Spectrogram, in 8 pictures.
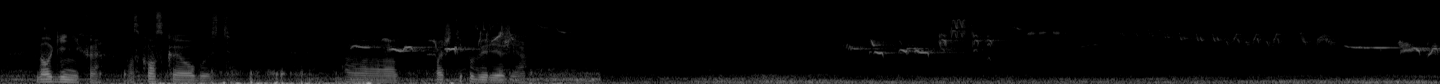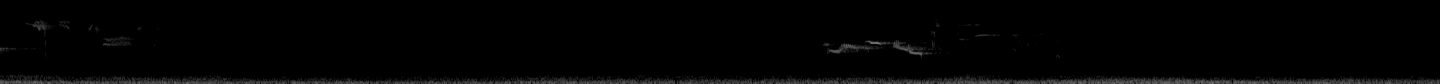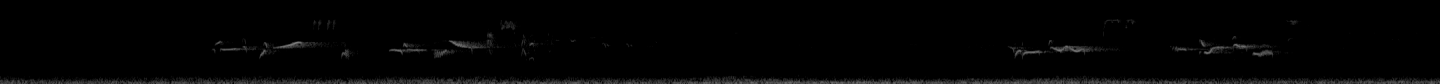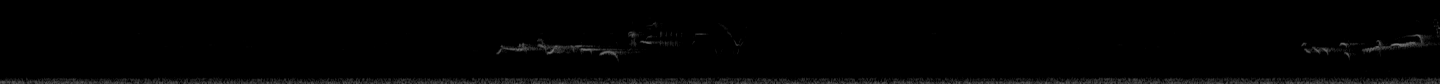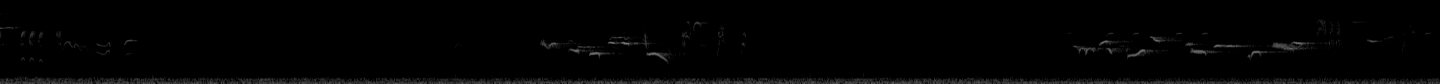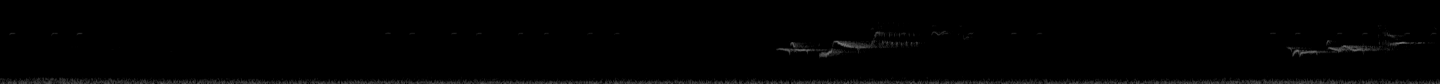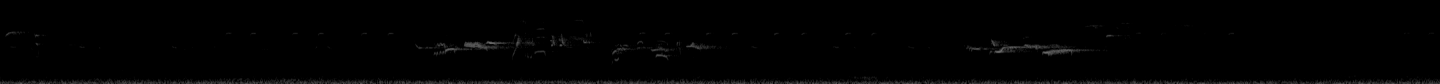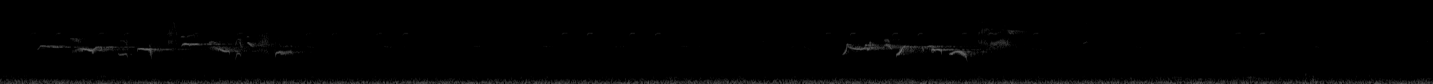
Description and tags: ambience, forest, shore, reeds, bulrush, province, Dolginiha
Recorded using Zoom H5 XYH-5 mics. Shore near Dolginiha (near Moscow)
